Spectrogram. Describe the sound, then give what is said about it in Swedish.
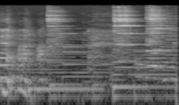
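Wine glasses clink together a few times in a toast, each bright tap leaving a ringing tone, with people talking and murmuring. “Och skål. skål. Jag har fått ett glas vin här också. Skål.”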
